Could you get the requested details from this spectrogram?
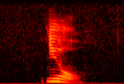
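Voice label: "niu", fourth tone, chinese pinyin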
